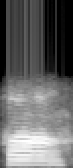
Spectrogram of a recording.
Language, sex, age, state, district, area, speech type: Odia, female, 18-30, Odisha, Malkangiri, urban, conversation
